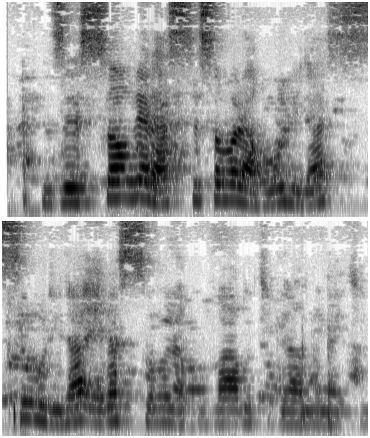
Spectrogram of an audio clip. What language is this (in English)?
Ganda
